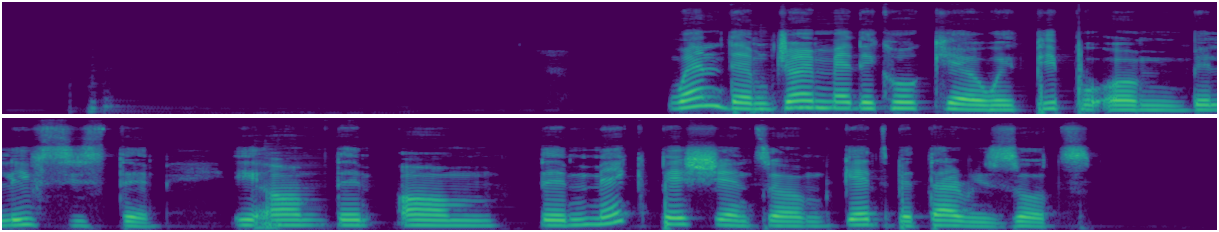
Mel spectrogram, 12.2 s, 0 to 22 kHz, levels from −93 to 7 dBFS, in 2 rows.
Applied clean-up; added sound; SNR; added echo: neural mask model DeepFilterNet 3.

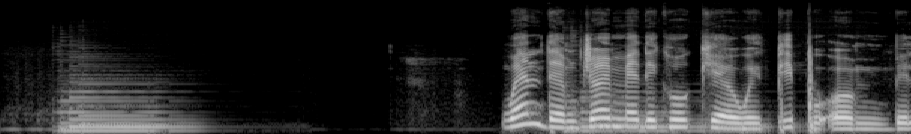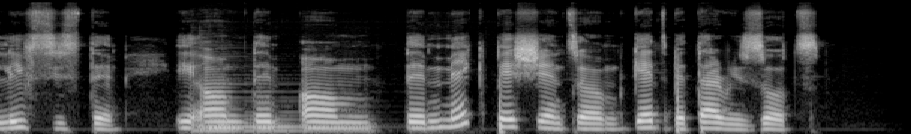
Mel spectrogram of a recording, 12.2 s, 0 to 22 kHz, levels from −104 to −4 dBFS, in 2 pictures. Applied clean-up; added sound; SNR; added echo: neural mask model RNNoise.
